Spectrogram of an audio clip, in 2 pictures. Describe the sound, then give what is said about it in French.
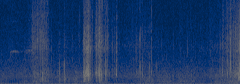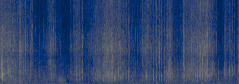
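Dry dead leaves crunch and crackle in irregular bursts, like steps shuffling through a thick carpet of fallen leaves in the mountains before the first snows, moderately loud, growing busier in the second half. “Avant les premières neiges, ce tapis de feuilles mortes”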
